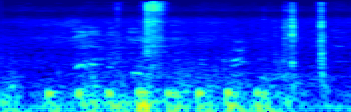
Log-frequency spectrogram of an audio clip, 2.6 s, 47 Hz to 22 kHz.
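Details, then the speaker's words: 2015 Kia Forte with code P0743 that stalls when put in Drive or Reverse: the low idle lurches in uneven thumps and nearly dies once shifted into reverse; the torque converter clutch solenoid wire is shorted to ground. "and the vehicle well jerks a lot and tries to turn off"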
